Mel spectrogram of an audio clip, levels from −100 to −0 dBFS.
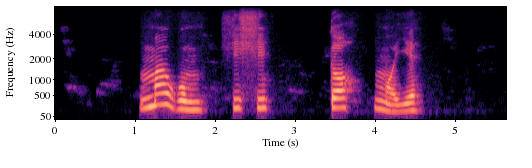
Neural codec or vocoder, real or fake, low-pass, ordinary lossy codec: none; real; 7.2 kHz; Opus, 24 kbps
